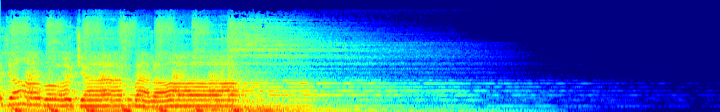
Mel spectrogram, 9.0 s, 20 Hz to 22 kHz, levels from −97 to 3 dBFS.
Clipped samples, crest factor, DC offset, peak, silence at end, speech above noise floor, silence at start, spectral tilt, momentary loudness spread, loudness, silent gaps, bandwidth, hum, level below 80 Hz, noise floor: under 0.1%; 16 dB; under 0.1%; -2 dBFS; 4.25 s; 72 dB; 0 s; -6 dB/octave; 20 LU; -14 LUFS; none; 15.5 kHz; none; -26 dBFS; -84 dBFS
